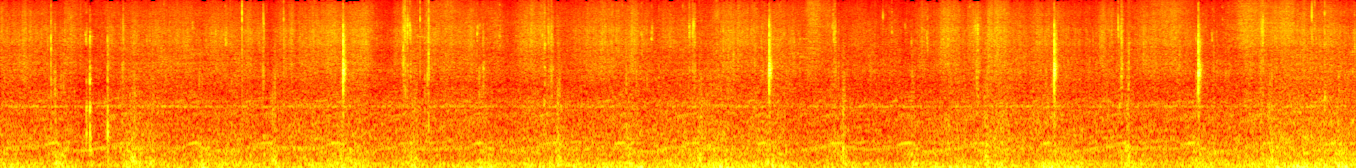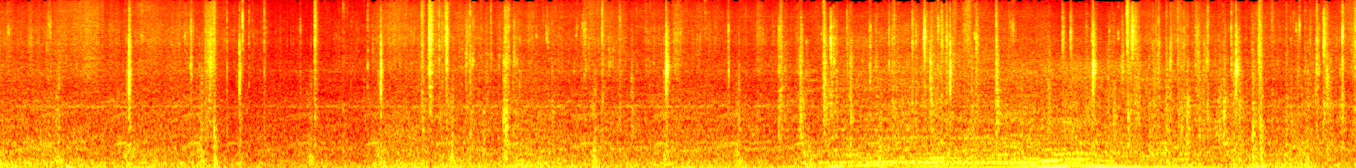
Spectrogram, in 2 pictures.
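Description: Strong wind from a nearby tornado buffeting the microphone in a steady low rumble, with scattered sharp ticks. A low drone that rises and falls joins near the end.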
